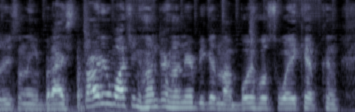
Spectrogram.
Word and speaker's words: Hunter x Hunter: a little observant uh it is the hunter hunter collection hunter hunter not hunter x hunter well i mean i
